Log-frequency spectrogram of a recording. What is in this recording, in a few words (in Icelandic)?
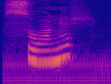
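"sonur", Icelandic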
